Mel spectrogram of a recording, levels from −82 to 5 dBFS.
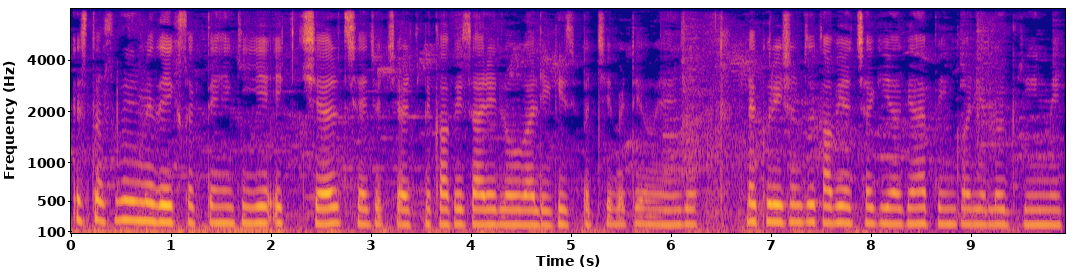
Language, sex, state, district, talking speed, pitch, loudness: Hindi, female, Delhi, New Delhi, 210 wpm, 195 Hz, -18 LUFS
